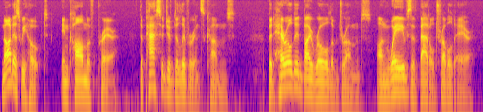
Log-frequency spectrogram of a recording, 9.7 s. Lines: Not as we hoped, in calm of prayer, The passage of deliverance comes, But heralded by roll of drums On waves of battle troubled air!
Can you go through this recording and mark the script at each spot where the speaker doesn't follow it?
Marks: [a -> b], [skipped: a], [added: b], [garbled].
Not as we hoped, in calm of prayer, The passage of deliverance comes, But heralded by roll of drums On waves of battle troubled air!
